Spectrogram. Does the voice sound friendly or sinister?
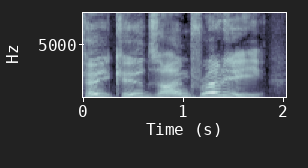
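friendly. It sounds cheerful, cartoony and friendly.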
